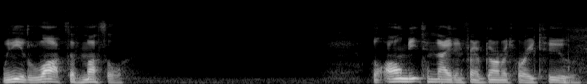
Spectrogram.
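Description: A bold schoolboy leader from a storybook, voiced by a man, cheerful and commanding. He gives brisk orders to his pals. The sound is slightly dull. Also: on the low side, darkish tone, lightly acted.

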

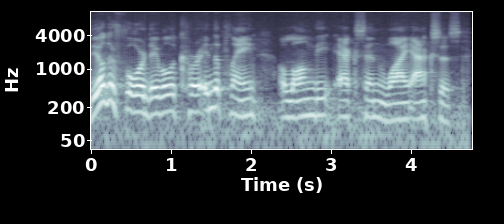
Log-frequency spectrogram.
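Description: A man's voice: a little high, normal speed, a little mellow, muffled recording. A middle-aged man lecturing at a whiteboard, explaining step by step and often repeating his phrases. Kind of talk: chalk-talk chemistry lecture at a whiteboard. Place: indoor room with a whiteboard.

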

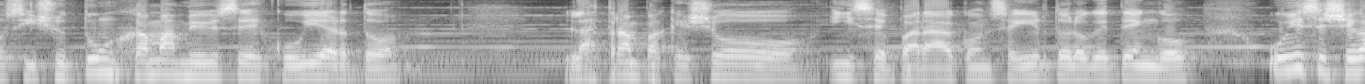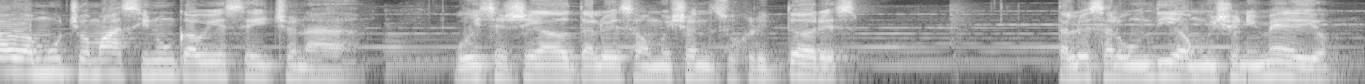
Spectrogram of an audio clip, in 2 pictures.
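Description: A young man with a Rioplatense accent, a YouTuber talking in a halting, mock-solemn confession, holding a mic close in a small kitchen. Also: medium pitch, faint music behind. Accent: Rioplatense Spanish. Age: young adult. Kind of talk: mock-serious confession vlog. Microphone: handheld mic held close.

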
